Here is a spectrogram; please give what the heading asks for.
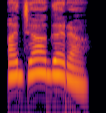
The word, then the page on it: ಅಜ್ಜುಗಾರ: kannada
